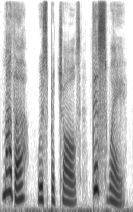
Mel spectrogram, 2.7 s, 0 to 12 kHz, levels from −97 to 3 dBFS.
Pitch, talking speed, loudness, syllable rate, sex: 210 Hz, 115 wpm, -20 LUFS, 4.5 syllables/s, female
